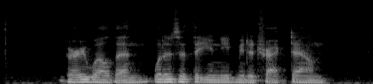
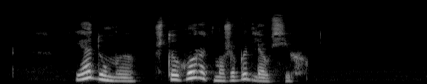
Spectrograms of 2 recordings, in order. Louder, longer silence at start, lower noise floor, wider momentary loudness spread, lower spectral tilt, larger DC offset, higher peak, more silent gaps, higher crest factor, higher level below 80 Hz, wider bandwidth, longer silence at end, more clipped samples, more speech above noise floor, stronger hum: second, -30 LUFS vs -27 LUFS; second, 0.6 s vs 0.75 s; second, -58 dBFS vs -70 dBFS; second, 7 LU vs 14 LU; first, -8 dB/octave vs -5.5 dB/octave; neither; second, -16 dBFS vs -8 dBFS; neither; second, 14 dB vs 20 dB; first, -52 dBFS vs -82 dBFS; second, 9.8 kHz vs 11 kHz; second, 0.15 s vs 1.25 s; neither; second, 30 dB vs 44 dB; neither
